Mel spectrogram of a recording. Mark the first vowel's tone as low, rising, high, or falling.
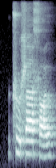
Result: falling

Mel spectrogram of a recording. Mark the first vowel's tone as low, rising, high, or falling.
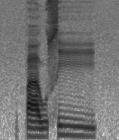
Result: low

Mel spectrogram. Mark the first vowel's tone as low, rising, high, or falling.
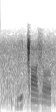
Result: rising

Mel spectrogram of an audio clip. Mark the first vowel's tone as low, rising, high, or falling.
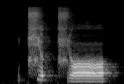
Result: high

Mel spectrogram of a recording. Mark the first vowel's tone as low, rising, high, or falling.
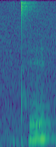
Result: rising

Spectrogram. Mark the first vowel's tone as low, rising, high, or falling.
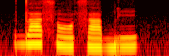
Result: high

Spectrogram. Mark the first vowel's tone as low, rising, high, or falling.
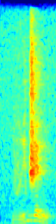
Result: rising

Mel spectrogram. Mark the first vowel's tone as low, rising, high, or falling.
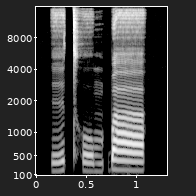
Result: rising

